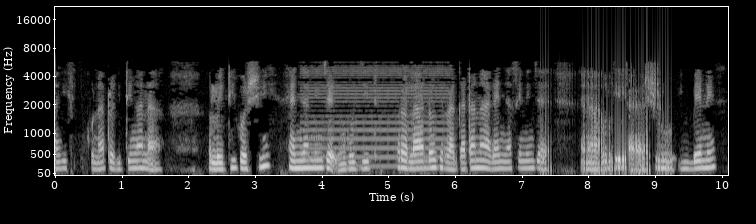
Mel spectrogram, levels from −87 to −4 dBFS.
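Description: From the start to the end, the speech sounds dull and smeared. The cause is likely transcoding between lossy codecs. A low-rate MP3 seems to have been re-encoded to AAC. Both sets of artefacts sit together, and the lowest cut-off remains.

From 3.67 to 5.97 s, a hard, raspy buzz appears. It is GSM phone buzz at about 217 Hz, rich in harmonics. A nearby 2G phone on a call pulses its transmitter. The audio circuit rectifies these bursts. The buzz holds steady, about 12 dB below the speech.

From 7.24 to 9.26 s, buffer tearing sets in. Writer and reader of the ring buffer have slipped. Roughly two fifths of each period replays audio from about 70 ms earlier. Hard joins bound it. A robotic rattle at 25 Hz follows the speech.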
